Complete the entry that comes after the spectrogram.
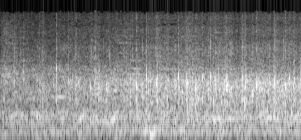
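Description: A large bullring crowd gives an ovation to the sixth and final bull, from Domingo Hernández's García Grande ranch: a dense, continuous patter of clapping with a low murmur of voices underneath, holding at an even loudness throughout.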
